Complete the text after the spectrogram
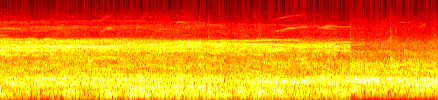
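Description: Men shout at each other during a scuffle.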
